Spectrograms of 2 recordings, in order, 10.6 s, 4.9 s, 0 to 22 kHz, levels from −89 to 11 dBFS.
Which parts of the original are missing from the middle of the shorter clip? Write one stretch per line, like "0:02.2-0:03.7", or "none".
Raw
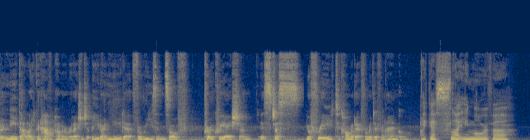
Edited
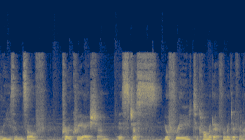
none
